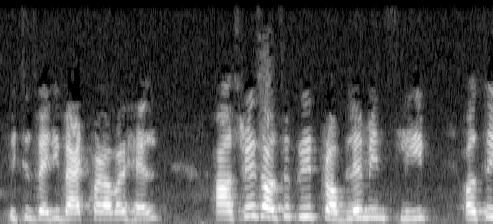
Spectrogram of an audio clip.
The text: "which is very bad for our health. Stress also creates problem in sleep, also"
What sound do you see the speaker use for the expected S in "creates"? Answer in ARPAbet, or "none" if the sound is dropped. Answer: none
